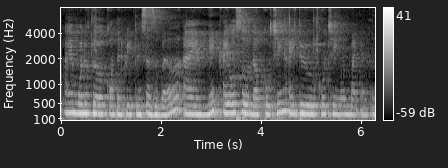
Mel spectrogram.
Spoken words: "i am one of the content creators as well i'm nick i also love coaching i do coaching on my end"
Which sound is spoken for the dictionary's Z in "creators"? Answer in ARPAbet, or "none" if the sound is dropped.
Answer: S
